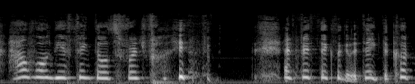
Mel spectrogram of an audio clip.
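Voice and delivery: words broken up by giggles; laughing while talking. Real, not acted. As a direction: struggle through the question, laughing. Laughs through his own quote.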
